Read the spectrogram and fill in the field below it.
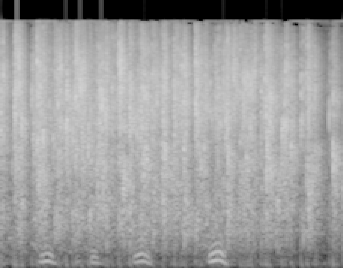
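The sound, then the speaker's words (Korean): A single person claps alone while no one else claps, steadily at a fairly quick, even pace for several seconds, the sharp claps fairly loud, with a few short low vocal sounds underneath. “이거 아무도 박수를 안 치는데 혼자서.”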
